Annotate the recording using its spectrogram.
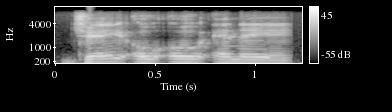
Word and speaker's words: Joonas: But Jonas, and I want to get his name right, Joonas.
